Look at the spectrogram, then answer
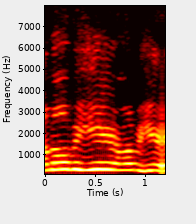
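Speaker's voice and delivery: high-pitched, loud urgent yelling. Lost in snowy woods, retelling yelling for help to people searching. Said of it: "So I start yelling".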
